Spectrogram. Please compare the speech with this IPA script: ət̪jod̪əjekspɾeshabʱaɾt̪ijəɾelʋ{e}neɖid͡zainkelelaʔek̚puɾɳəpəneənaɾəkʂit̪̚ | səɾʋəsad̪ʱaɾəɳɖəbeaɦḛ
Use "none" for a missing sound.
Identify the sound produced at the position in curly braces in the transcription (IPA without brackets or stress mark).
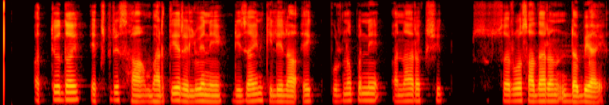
e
